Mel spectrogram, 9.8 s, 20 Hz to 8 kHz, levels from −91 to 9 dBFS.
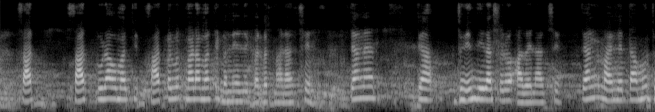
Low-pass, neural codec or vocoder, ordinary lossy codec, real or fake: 7.2 kHz; autoencoder, 48 kHz, 32 numbers a frame, DAC-VAE, trained on Japanese speech; none; fake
